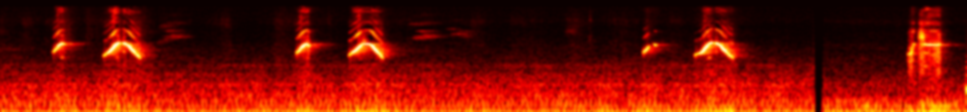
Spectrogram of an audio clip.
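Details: Pet cockatiel giving a few sharp whistled notes that sweep up and down, spaced several seconds apart over a low steady background hum.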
